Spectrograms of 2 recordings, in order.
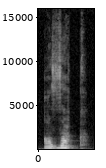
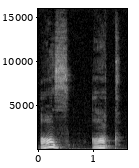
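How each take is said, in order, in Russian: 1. Слово произносится плавно, без паузы. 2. Слово произносится с паузой внутри. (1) "Слитно произносим азак" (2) "Не аз, ак"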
